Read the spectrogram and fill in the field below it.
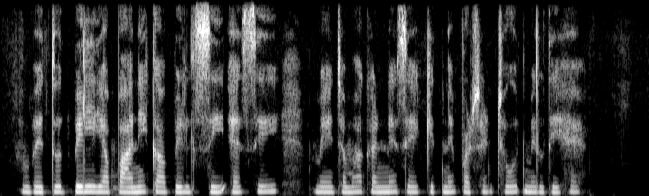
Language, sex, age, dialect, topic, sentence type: Hindi, female, 18-24, Garhwali, banking, question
